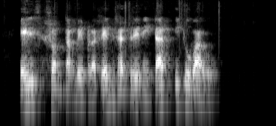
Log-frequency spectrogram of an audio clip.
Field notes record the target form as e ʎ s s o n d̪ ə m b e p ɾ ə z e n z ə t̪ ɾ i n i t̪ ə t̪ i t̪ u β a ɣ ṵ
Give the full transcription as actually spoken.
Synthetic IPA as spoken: e ʎ s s o n t̪ ə m b e p ɾ ə z e n z ə t̪ ɾ i n i t̪ a t̪ i t̪ u β a ɣ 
